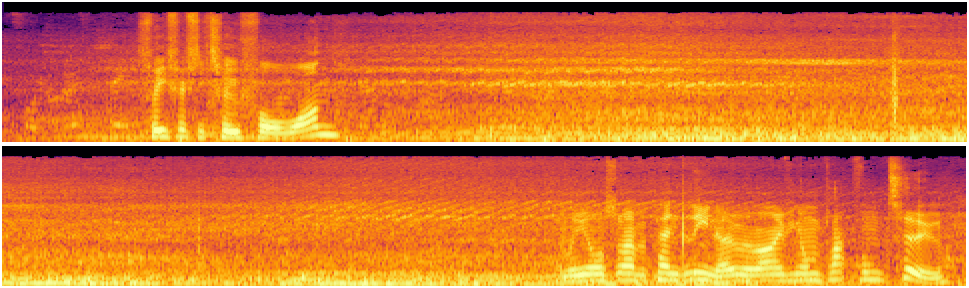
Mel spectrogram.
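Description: A train rumbles past close by, wheels clattering on the rails.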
